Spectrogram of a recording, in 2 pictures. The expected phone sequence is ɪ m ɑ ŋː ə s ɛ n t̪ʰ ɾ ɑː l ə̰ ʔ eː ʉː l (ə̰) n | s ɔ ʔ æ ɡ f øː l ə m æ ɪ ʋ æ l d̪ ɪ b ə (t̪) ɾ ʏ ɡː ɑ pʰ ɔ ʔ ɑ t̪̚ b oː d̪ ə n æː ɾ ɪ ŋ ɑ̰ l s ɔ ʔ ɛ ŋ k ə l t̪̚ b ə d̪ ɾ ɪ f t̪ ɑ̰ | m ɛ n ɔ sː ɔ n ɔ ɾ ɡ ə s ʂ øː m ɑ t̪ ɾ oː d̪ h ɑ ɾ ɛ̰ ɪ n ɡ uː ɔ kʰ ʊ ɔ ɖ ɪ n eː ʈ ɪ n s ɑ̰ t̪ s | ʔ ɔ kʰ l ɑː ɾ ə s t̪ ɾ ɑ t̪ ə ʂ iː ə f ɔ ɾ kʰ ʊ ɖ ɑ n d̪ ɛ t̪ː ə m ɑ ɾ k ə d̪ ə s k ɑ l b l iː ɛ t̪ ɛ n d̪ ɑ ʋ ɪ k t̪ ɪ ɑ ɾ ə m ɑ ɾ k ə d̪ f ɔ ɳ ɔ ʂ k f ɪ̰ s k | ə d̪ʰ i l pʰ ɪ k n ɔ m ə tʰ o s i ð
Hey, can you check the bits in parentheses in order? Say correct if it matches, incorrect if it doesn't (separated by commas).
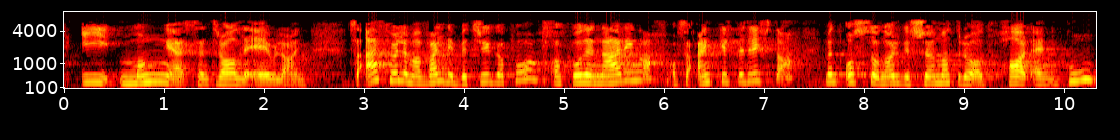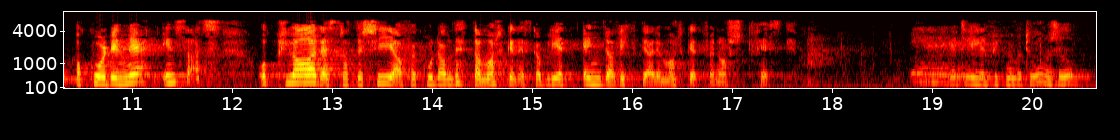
incorrect, incorrect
